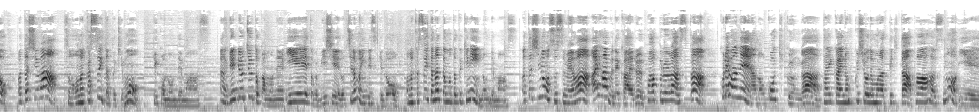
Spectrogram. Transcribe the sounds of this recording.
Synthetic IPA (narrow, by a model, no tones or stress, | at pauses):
so | β̞at̪aɕiβaso̞no̞ːnakasɨit̪at̪o̞kʲimo̞ | ke̞kːo̞ːnõ̞nd̪e̞masɨ̥ | aɡẽ̞nɾʲo̞ːt͡ɕɨːt̪o̞kamo̞ne̞ʔiːeeːt̪o̞kabʲiːɕieːd̪o̞t͡ɕiɾamo̞ĩːnd̪e̞sɨ̥ke̞d̪o̞onakasɨit̪anat̪ːeomo̞t̪ːat̪okʲiɲ̟inõ̞nd̪e̞masɨ̥βat̪aɕino̞ːsɨsɨme̞β̞aʔːihabɯ̟d̪e̞kae̞ɾɯ̟paːpɯ̟ɾɯ̟ɾaːsɨ̥ka | ko̞ɾe̞βane̞ano̞ko̞ːkʲi̥kɯ̟̃ŋɡat̪aikaino̞ɸɯ̟̥kɯ̟ɕo̞ːd̪e̞mo̞ɾat̪ːe̞kʲi̥t̪apaahaɯ̟sɨno̞ʔie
